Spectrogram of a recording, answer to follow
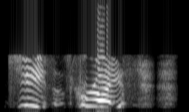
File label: Voices HeavyLosses Female; rebel cops 2019 gamerip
